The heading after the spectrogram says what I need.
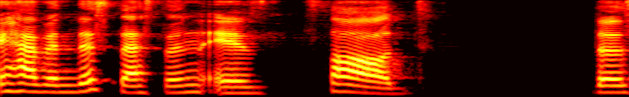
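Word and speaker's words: ص: And it kind of sounds like the s in the word saw. This sound is pronounced with your throat constricted.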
